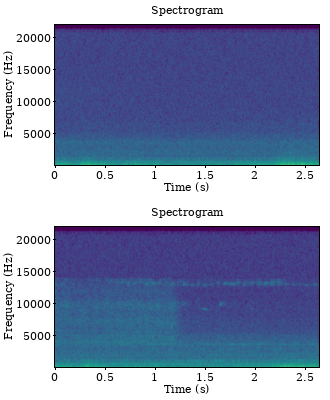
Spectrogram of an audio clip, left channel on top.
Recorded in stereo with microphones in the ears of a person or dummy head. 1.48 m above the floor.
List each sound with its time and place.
Only background noise.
